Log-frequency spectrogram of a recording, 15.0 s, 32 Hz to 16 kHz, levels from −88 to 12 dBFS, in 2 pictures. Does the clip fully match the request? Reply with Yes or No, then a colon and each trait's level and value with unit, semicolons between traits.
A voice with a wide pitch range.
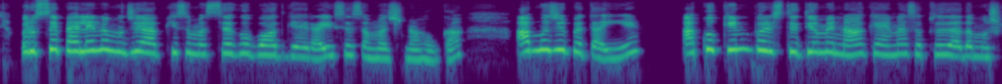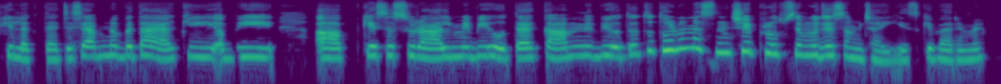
Yes: wide, 6.3 semitones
